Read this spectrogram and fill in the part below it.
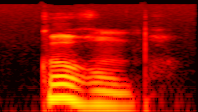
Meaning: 1. to corrupt, impair, deprave 2. to bribe
- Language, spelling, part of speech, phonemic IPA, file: French, corrompre, verb, /kɔ.ʁɔ̃pʁ/, Fr-corrompre.ogg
